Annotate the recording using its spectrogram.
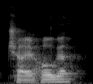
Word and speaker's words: Cuyahoga: Cuyahoga, that you just talked about.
